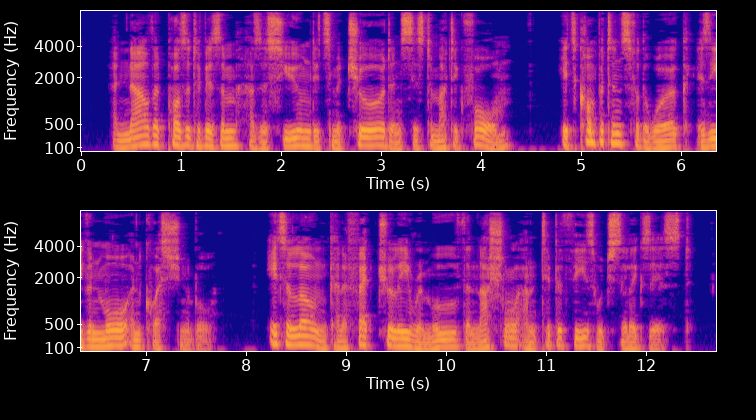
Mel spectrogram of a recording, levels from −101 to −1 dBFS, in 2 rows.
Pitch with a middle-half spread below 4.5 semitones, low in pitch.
No: average, 5.1 semitones; low, 115 Hz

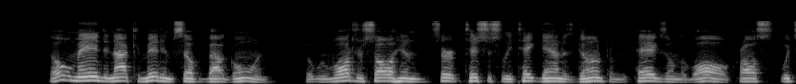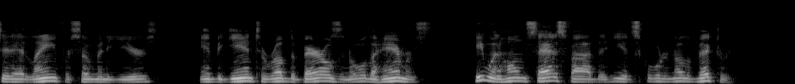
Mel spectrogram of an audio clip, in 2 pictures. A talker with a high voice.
No: low, 135 Hz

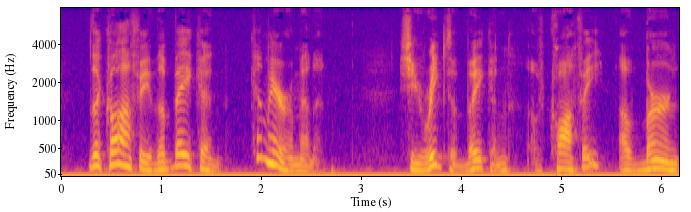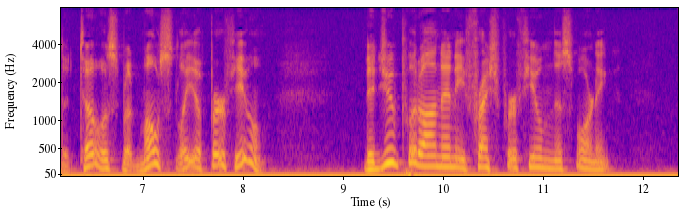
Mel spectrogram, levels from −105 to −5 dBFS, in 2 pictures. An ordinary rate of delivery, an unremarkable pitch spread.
No: average, 145 wpm; wide, 6.9 semitones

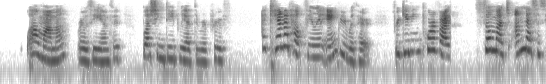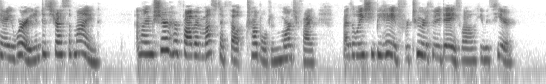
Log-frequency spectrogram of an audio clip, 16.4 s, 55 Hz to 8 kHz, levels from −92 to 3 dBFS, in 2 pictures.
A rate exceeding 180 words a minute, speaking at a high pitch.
Yes: average, 200 wpm; very high, 285 Hz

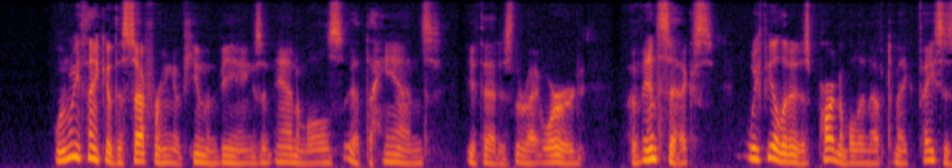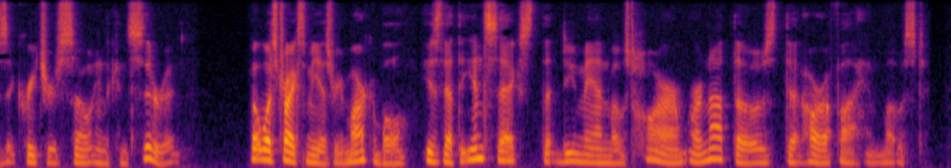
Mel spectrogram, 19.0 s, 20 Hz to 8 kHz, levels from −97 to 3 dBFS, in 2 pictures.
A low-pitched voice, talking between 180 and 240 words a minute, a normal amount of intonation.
Yes: low, 125 Hz; average, 185 wpm; average, 4.5 semitones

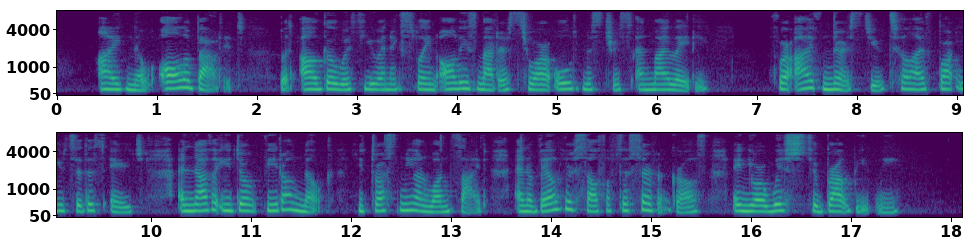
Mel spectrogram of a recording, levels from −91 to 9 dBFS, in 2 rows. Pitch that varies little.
Yes: narrow, 2.3 semitones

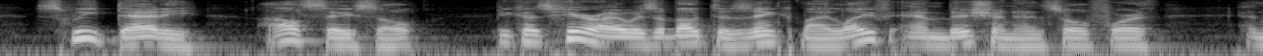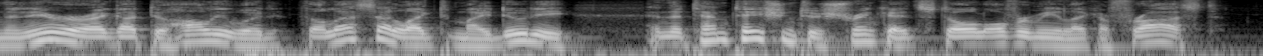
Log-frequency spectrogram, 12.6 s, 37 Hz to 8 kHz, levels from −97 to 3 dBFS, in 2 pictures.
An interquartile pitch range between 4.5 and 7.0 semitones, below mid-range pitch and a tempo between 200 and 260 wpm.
Yes: average, 5.1 semitones; low, 120 Hz; fast, 205 wpm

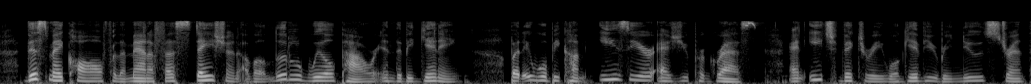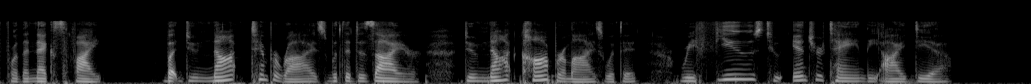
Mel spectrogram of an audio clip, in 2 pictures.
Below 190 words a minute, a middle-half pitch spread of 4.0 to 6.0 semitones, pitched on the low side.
No: average, 150 wpm; average, 4.8 semitones; medium, 150 Hz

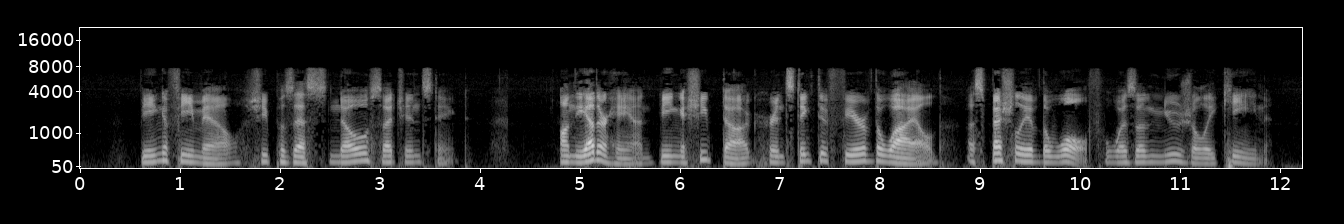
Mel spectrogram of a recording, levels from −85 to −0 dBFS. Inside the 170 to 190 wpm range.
No: average, 145 wpm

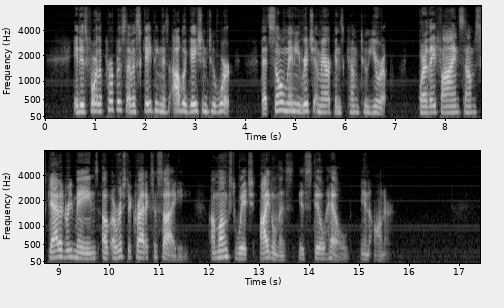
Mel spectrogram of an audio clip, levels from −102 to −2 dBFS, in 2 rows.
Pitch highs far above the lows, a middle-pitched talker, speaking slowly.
No: average, 3.6 semitones; medium, 170 Hz; slow, 125 wpm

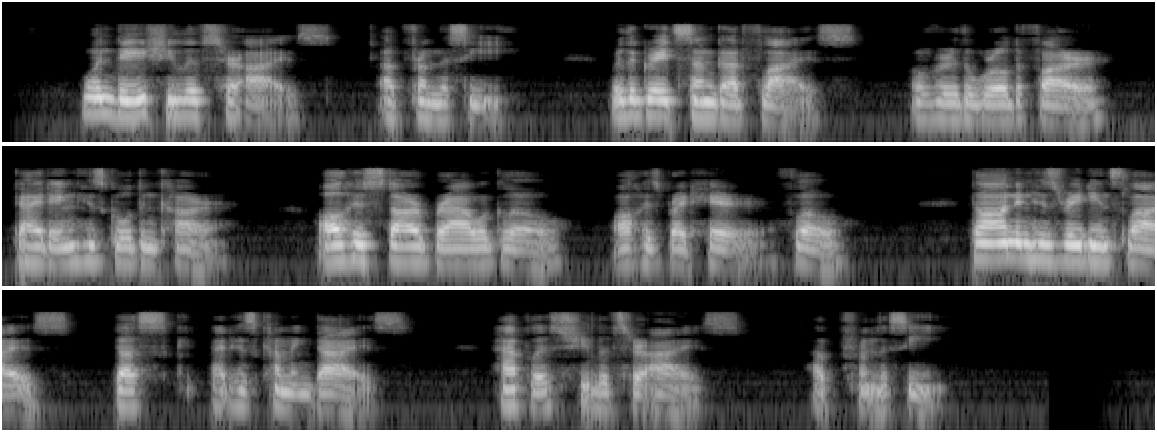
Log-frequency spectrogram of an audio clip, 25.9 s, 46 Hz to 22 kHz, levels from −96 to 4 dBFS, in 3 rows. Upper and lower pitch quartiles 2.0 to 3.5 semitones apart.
Yes: average, 2.7 semitones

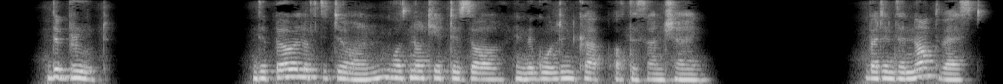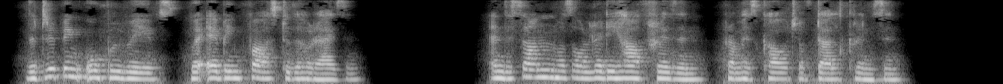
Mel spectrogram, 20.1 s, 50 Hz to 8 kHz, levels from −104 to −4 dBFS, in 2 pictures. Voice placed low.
No: medium, 185 Hz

